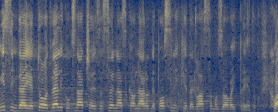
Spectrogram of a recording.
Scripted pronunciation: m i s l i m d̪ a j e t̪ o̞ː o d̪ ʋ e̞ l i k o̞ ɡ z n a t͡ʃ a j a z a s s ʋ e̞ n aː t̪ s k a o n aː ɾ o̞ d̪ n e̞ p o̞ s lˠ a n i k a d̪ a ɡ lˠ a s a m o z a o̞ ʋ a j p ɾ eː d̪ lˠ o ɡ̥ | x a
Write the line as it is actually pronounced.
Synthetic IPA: m i s l i m d̪ a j e t̪ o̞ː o d̪ ʋ e̞ l i k o̞ ɡ z n a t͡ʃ a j a z a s s ʋ e̞ n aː s k a o n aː ɾ o̞ d̪ n e̞ p o̞ s lˠ a n i k e d̪ a ɡ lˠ a s a m o z a o̞ ʋ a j p ɾ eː d̪ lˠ o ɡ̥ | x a

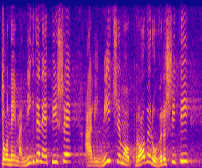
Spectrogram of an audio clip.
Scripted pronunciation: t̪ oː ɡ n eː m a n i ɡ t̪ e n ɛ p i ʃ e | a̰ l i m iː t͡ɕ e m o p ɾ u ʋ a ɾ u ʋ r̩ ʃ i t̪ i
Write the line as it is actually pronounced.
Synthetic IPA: t̪ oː n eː m a n i ɡ d̪ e n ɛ p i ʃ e | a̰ l i m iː t͡ɕ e m o p ɾ o ʋ e ɾ u ʋ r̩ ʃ i t̪ i

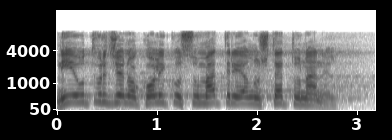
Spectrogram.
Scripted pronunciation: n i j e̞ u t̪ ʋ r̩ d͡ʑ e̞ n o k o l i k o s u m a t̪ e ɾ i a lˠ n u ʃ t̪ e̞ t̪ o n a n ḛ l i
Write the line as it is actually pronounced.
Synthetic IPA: n i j e̞ u t̪ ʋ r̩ d͡ʑ e̞ n o k o l i k o s u m a t̪ e ɾ i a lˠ n u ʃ t̪ e̞ t̪ u n a n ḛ l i

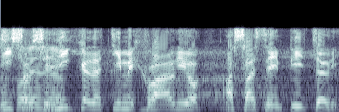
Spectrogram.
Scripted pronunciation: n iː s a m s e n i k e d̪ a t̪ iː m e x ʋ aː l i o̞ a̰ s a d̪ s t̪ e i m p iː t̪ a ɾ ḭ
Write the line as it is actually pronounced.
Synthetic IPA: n iː s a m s e n i k a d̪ a t̪ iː m e x ʋ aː l i o̞ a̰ s a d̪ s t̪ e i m p iː t̪ a l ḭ

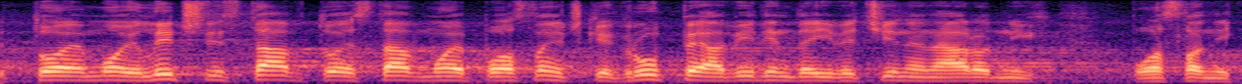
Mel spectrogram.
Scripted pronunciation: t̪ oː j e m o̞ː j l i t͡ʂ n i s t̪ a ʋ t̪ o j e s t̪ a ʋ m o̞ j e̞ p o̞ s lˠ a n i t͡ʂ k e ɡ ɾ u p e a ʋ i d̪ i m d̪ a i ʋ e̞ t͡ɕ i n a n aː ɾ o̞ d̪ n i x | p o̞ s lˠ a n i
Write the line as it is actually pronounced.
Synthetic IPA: t̪ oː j e m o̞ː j l i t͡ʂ n i s t̪ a ʋ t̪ o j e s t̪ a ʋ m o̞ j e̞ p o̞ s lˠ a n i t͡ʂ k e ɡ ɾ u p e a ʋ i d̪ i m d̪ a i ʋ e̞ t͡ɕ i n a n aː ɾ o̞ d̪ n i x | p o̞ s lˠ a n i

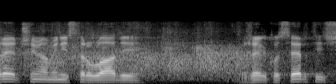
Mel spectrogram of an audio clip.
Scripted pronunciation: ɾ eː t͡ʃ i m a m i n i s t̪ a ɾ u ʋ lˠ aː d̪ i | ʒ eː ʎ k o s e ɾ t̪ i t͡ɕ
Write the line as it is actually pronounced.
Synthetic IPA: ɾ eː t͡ʃ i m a m i n i s t̪ a ɾ u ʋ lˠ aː d̪ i | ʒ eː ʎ k o s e ɾ t̪ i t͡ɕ

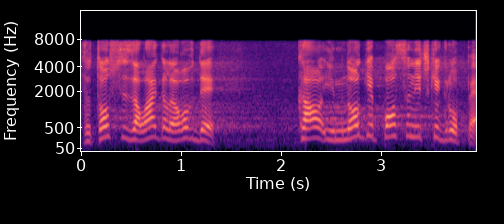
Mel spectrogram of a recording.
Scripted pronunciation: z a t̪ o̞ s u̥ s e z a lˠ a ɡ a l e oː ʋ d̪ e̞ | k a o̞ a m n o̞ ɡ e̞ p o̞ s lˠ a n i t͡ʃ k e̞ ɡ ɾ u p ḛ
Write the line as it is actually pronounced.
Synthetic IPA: z a t̪ o̞ s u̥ s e z a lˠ a ɡ a l e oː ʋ d̪ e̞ | k a o̞ i m n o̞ ɡ e̞ p o̞ s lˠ a n i t͡ʃ k e̞ ɡ ɾ u p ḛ

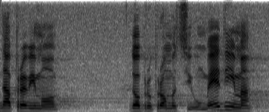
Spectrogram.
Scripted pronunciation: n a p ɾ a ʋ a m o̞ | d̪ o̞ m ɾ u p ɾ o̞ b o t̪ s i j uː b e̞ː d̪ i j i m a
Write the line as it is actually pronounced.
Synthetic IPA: n a p ɾ a ʋ i m o̞ | d̪ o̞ b ɾ u p ɾ o̞ m o t̪ s i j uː m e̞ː d̪ i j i m a

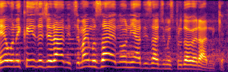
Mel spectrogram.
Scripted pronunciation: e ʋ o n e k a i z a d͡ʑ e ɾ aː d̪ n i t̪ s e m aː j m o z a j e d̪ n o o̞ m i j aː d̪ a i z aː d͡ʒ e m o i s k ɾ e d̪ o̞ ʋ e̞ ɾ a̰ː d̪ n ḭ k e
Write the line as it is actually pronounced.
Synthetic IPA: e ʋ o n e k a i z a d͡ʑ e ɾ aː d̪ n i t̪ s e m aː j m o z a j e d̪ n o o̞ n i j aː d̪ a i z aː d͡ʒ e m o i s p ɾ e d̪ o̞ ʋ e̞ ɾ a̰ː d̪ n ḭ k e

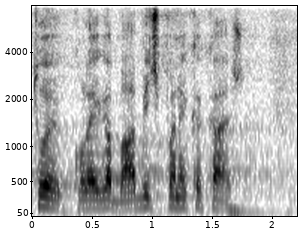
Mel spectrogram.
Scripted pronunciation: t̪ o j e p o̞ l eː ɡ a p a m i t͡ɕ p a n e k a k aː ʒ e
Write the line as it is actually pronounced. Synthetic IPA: t̪ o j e k o̞ l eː ɡ a b a b i t͡ɕ p a n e k a k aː ʒ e

